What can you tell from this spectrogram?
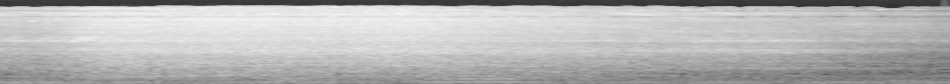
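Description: A loud hiss like rushing air, swelling about a second in and then slowly fading away.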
